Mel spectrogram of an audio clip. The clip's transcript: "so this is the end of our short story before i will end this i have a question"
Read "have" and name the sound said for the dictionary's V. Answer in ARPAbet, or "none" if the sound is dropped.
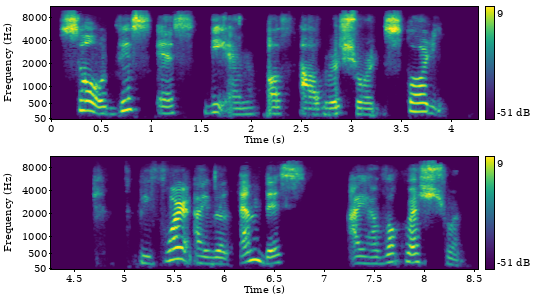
V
